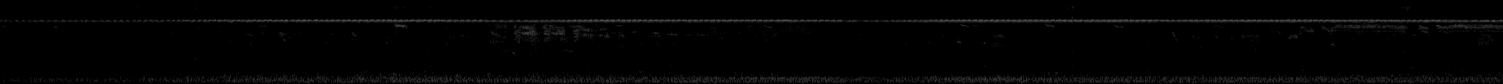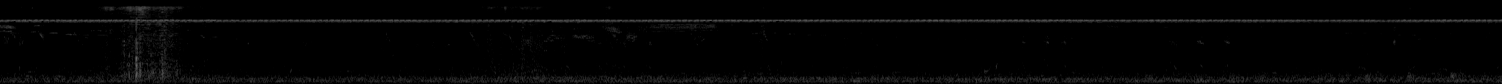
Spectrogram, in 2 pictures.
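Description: Steady high-pitched insect drone that runs unbroken, with a few short faint chirps scattered through it and a sharp click near the middle.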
